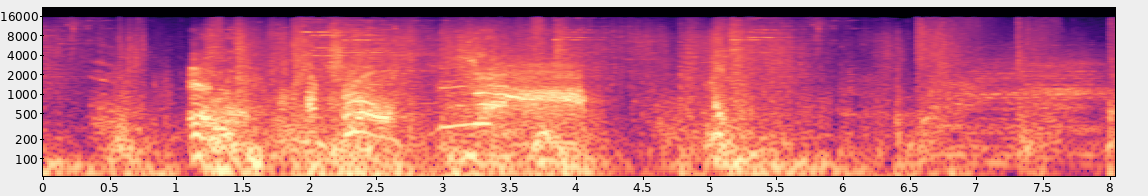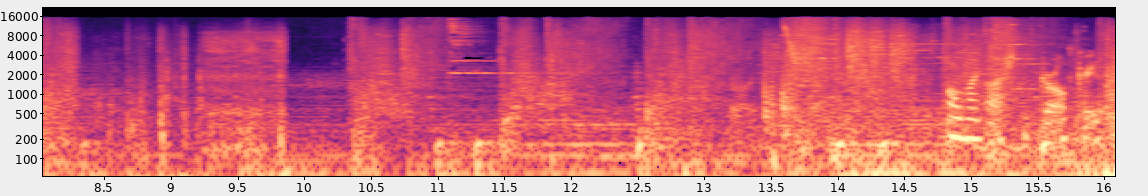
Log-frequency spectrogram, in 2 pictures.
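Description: A young woman talks into a microphone with animation, close by.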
